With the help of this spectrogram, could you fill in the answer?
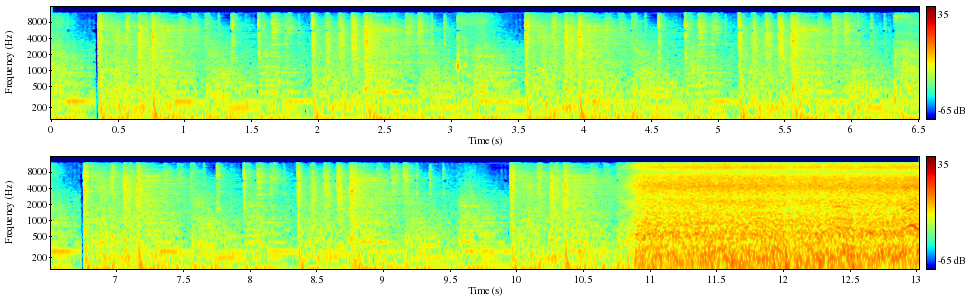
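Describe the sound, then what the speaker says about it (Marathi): Satkund waterfall at the Ajanta caves, swollen by the flooded Waghur river, roars as a loud, continuous rush of water, with a voice speaking over it for most of the stretch before the torrent is heard alone. "वाघरू नदीला पूर आल्यामुळे सातकुंड धबधब्याला जोरदार पाणी आलेलं आहे"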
